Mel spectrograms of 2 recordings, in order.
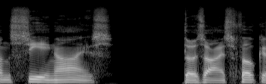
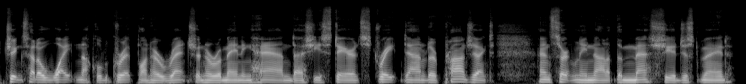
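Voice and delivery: ordinary delivery, nothing marked

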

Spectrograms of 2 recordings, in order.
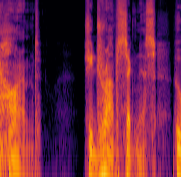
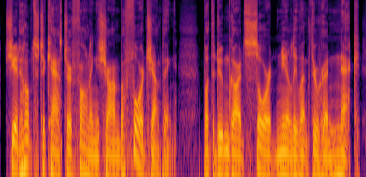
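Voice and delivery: ordinary delivery, nothing marked

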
